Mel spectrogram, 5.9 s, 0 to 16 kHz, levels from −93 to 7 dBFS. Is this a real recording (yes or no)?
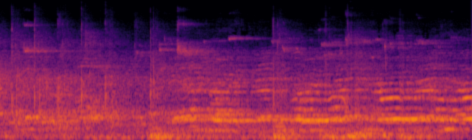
yes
